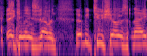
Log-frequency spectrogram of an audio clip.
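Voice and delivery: loud, high showman's sign-off; lounge comedian. Pretend. Podcast host mock-signing off after a pun, hammy lounge comedian. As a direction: work the room like a club comic.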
